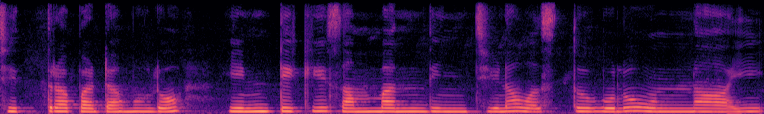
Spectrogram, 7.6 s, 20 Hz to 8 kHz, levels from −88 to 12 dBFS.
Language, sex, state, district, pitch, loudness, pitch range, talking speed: Telugu, female, Andhra Pradesh, Sri Satya Sai, 230 Hz, -17 LUFS, 225-240 Hz, 40 wpm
